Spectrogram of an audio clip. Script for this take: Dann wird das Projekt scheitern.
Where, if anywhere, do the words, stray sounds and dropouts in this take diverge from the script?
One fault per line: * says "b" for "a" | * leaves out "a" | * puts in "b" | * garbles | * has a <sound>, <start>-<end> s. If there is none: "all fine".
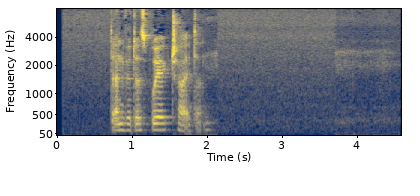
all fine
